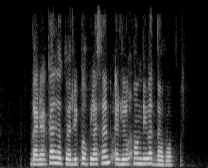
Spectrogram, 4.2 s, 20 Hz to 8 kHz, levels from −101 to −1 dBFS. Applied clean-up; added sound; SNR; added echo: neural mask model DeepFilterNet 3.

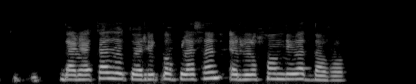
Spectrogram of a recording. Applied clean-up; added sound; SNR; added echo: neural mask model Resemble Enhance denoiser.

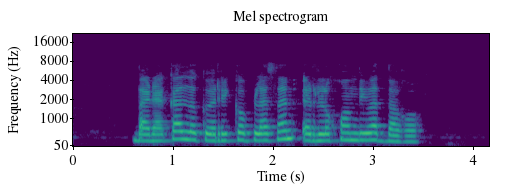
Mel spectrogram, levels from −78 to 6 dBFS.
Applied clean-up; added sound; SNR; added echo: none; none; none; none.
